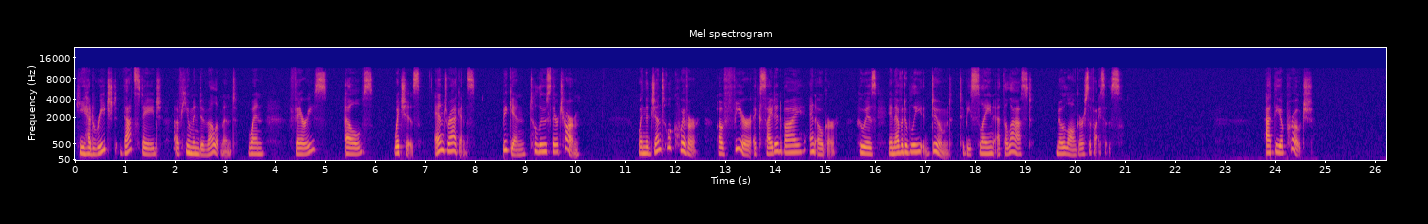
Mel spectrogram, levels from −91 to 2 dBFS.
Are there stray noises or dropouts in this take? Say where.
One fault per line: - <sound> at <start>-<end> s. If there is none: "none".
none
